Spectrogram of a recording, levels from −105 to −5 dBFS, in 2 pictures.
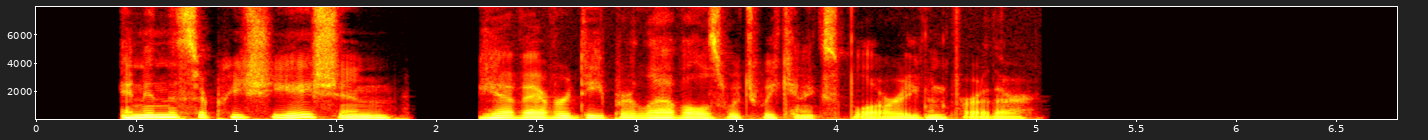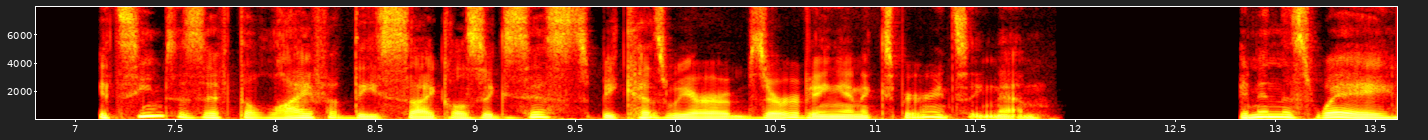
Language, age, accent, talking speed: English, 40-59, American, 160 wpm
